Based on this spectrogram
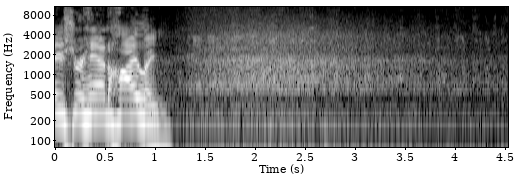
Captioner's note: audience laughing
